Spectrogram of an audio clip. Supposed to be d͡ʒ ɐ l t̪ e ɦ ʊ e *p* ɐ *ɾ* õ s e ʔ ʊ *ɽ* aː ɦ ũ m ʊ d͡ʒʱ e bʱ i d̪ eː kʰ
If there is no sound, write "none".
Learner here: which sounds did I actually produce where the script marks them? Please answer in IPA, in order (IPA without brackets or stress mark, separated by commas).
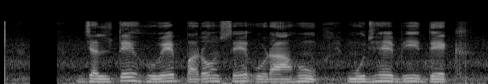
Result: p, ɾ, ɽ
